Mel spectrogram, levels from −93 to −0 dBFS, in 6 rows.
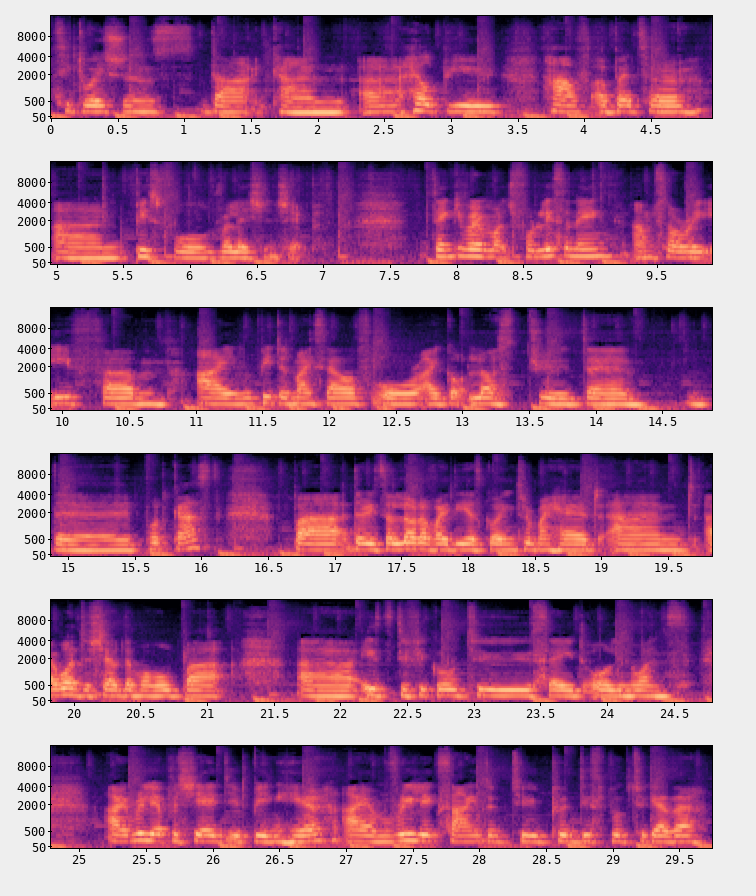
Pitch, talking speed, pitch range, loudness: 175 Hz, 155 wpm, 170-185 Hz, -23 LUFS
